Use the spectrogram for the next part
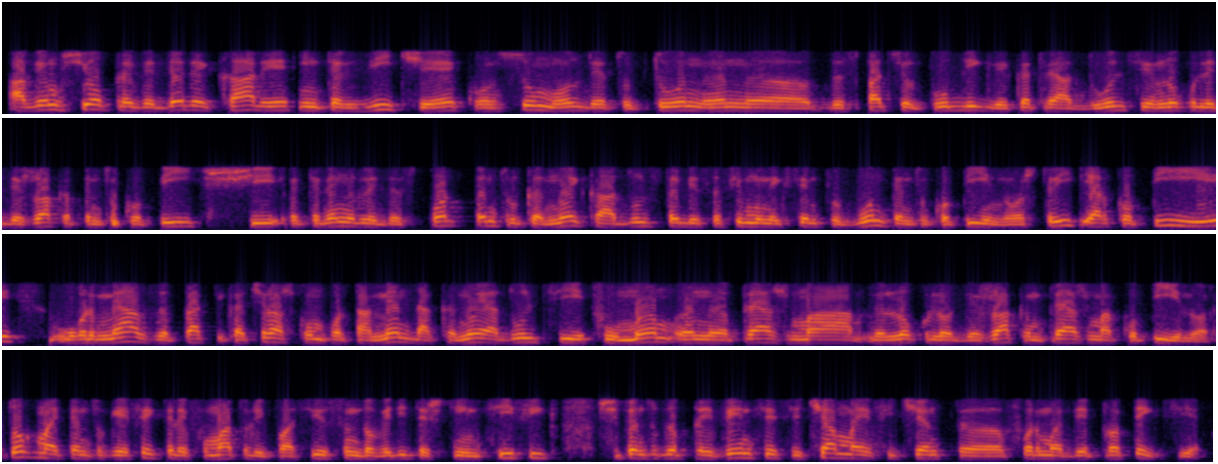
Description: Ștefan Tănasă, deputat USR: „Pentru că noi, ca adulți, trebuie să fim un exemplu bun pentru copiii noștri”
